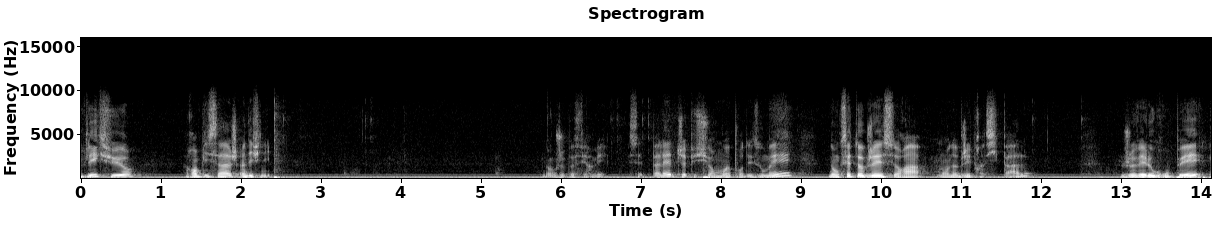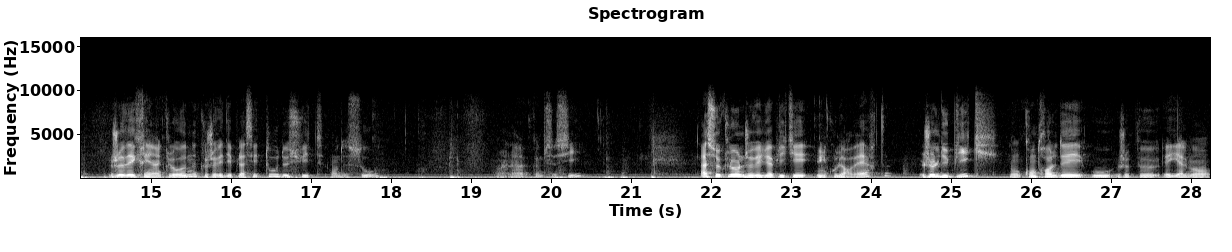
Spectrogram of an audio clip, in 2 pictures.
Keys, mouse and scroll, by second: 2.5 click, 3.7 click, 6.7-7.7 drag, 7.9 KP_Subtract, 9.6 click, 12.0 click, 14.1 ctrl+g, 15.1 click, 15.9-18.4 drag, 18.1 ctrl+scroll up 2, 18.9 ctrl+KP_Subtract, 19.8 click, 23.4 click.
